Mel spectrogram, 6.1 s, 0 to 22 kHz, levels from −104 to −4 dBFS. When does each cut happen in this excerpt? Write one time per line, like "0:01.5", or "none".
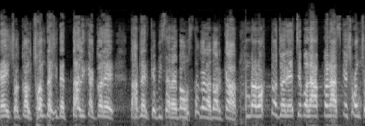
0:04.1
